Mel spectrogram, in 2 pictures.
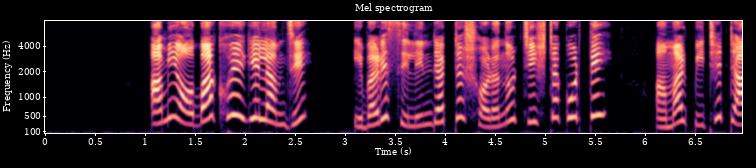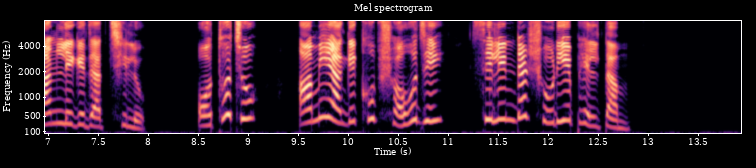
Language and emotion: Bengali, surprised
